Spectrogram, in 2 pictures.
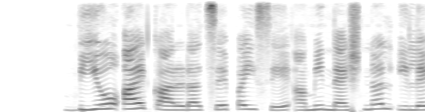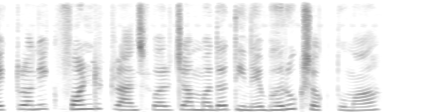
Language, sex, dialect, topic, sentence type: Marathi, female, Southern Konkan, banking, question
